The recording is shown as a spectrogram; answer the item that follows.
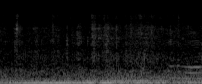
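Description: A steady low hum with faint, light rustles and ticks, in a lull between voices.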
